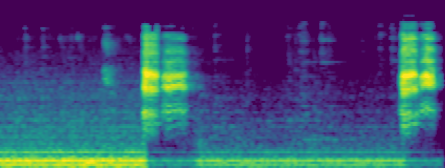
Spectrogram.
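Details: Parrot screams come in two paired bursts about two and a half seconds apart, each a rough, piercing double squawk over steady background noise.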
